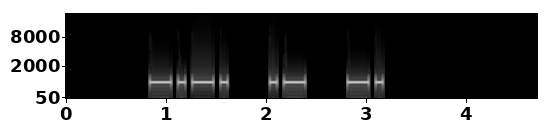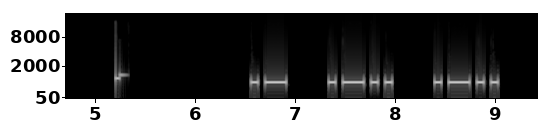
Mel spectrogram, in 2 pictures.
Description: Morse code, heard as a keyed tone, about 17 wpm, spaced as for 12 wpm, 700 Hz. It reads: CAN ALL
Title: 2x Character Spacing - Top 100 Words - 17wpm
